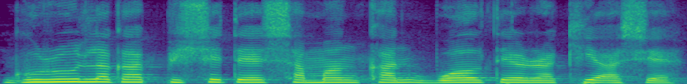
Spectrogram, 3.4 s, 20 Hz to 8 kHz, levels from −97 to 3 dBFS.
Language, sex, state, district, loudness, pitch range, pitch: Nagamese, female, Nagaland, Dimapur, -14 LUFS, 205-230 Hz, 215 Hz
